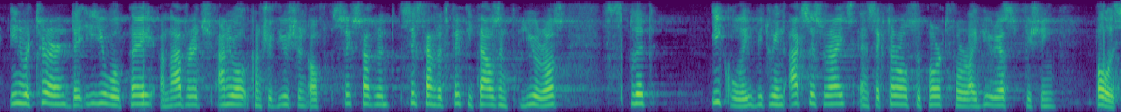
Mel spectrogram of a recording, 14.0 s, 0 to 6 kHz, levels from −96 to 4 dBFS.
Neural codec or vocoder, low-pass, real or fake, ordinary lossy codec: vocoder, 22.05 kHz, 80 mel bands, HiFi-GAN; 5.4 kHz; fake; none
